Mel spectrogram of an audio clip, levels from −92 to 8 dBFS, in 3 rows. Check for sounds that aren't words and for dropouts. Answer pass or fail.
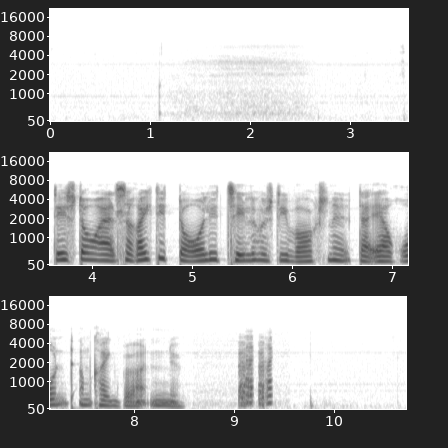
fail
